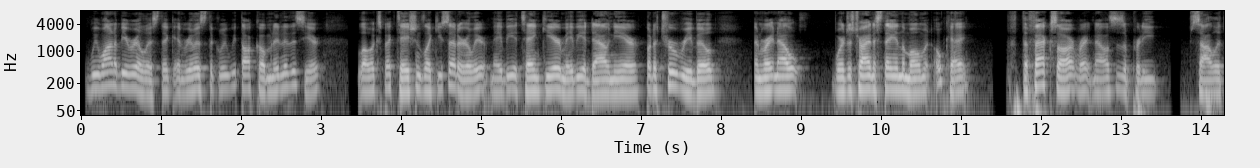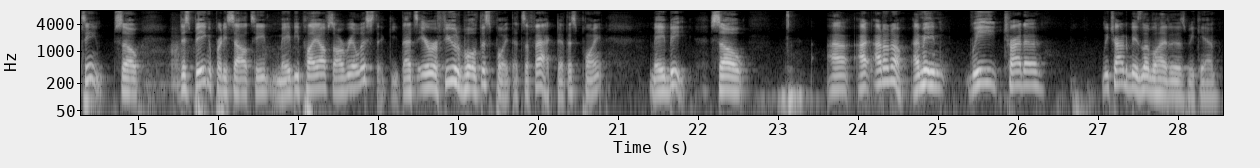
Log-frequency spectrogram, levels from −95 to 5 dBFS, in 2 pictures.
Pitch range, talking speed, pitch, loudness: 125-155 Hz, 205 wpm, 135 Hz, -23 LUFS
